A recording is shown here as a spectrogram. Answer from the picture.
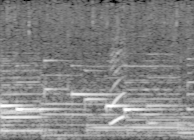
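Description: Steady rain patters continuously throughout, a dense hiss of drops, with faint sustained tones and a brief gliding pitch layered over it.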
